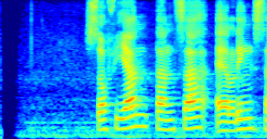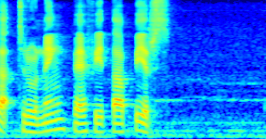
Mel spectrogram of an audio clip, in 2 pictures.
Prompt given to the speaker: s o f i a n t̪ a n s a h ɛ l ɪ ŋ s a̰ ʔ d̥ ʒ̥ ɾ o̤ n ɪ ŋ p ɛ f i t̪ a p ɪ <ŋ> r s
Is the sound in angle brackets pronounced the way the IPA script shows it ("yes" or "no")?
no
